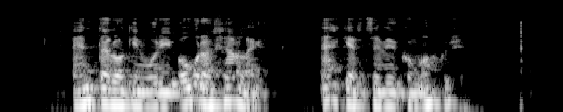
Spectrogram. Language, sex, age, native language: Icelandic, male, 20-29, Icelandic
